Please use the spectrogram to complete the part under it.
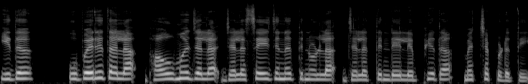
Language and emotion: Malayalam, neutral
